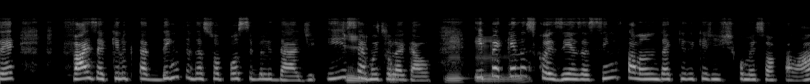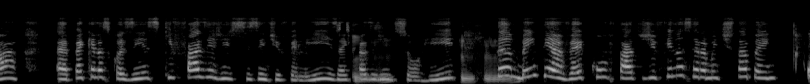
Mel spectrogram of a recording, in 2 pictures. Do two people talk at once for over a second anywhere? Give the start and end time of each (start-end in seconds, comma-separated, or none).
none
